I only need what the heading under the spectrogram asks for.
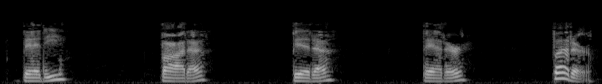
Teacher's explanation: all of the t's are in Weak positions so they all sound like soft D's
